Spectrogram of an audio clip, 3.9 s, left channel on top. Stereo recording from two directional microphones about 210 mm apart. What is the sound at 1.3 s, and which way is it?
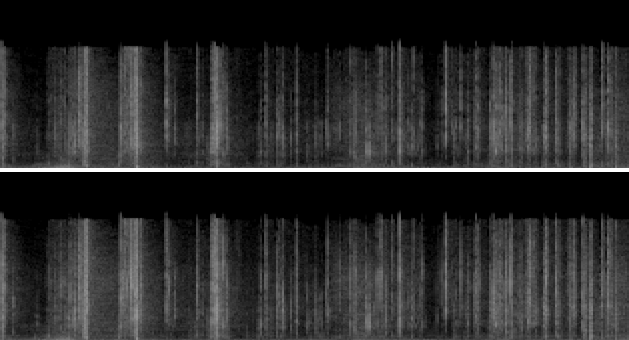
Crumpling, 15° right (ahead or behind).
